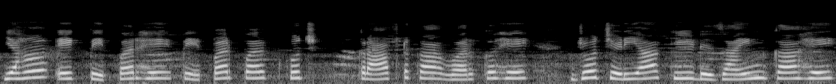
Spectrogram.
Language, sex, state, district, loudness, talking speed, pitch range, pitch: Hindi, female, Madhya Pradesh, Dhar, -14 LUFS, 120 wpm, 260-295 Hz, 280 Hz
